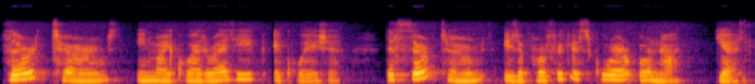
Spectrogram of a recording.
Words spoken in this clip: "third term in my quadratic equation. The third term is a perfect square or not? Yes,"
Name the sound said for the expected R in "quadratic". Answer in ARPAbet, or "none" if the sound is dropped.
R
